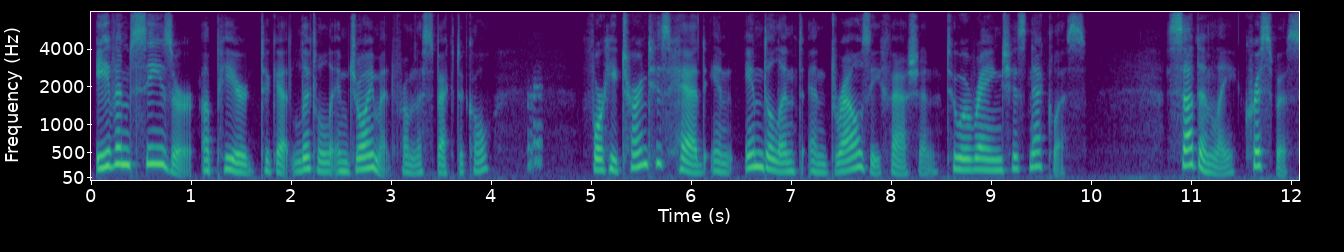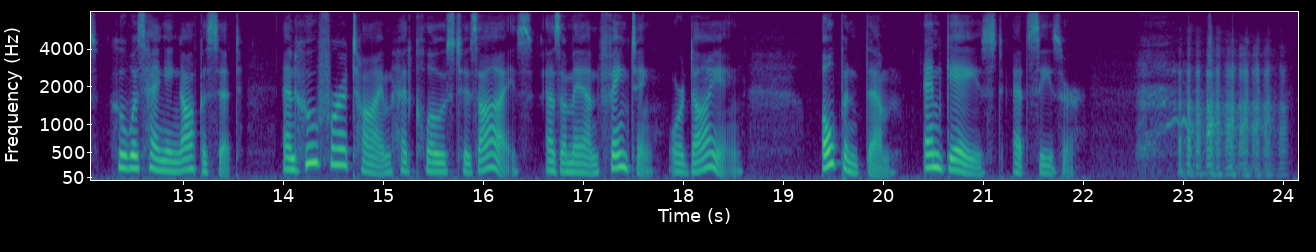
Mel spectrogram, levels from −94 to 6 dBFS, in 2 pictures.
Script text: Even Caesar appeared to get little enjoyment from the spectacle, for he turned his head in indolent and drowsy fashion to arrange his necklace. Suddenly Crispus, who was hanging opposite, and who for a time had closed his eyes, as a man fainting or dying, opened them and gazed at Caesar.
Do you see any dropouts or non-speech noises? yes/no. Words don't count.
yes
